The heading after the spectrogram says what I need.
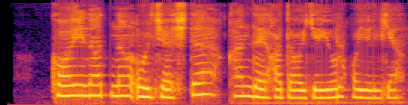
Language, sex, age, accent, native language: Uzbek, female, 18-24, Navoiy, Uzbek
